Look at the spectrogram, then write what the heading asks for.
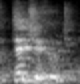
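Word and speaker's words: Djehuti: In fact, the old way of pronouncing Jehuti's name was Dijehuti.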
